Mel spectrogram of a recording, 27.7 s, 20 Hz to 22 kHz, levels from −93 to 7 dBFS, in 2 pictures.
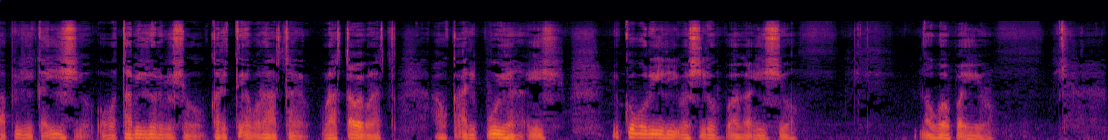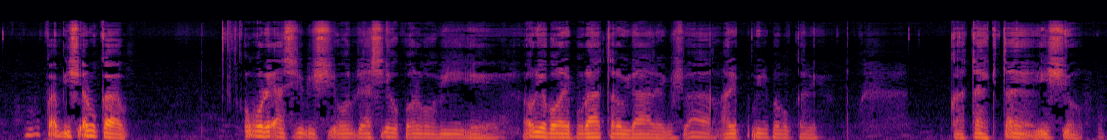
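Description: Throughout the speech, s sounds come out gritty and lispy, and the treble has a metallic sheen that stops dead at about 11.8 kHz. The likely cause is heavy HE-AAC compression, with upper bands copied from lower ones, which fits a bitrate around 16 kbps.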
